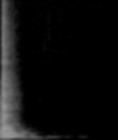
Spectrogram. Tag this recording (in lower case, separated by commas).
music, bowed string instrument, musical instrument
